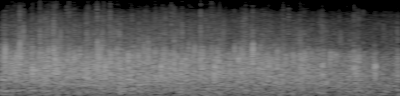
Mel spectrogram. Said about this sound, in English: Once again, let's clap for Jesus Christ.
